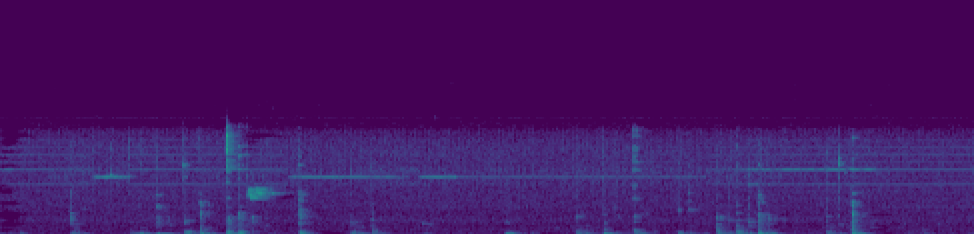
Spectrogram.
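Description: Irregular, faint taps and clicks of computer keys and a mouse as text is typed in, with short pauses between bursts.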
